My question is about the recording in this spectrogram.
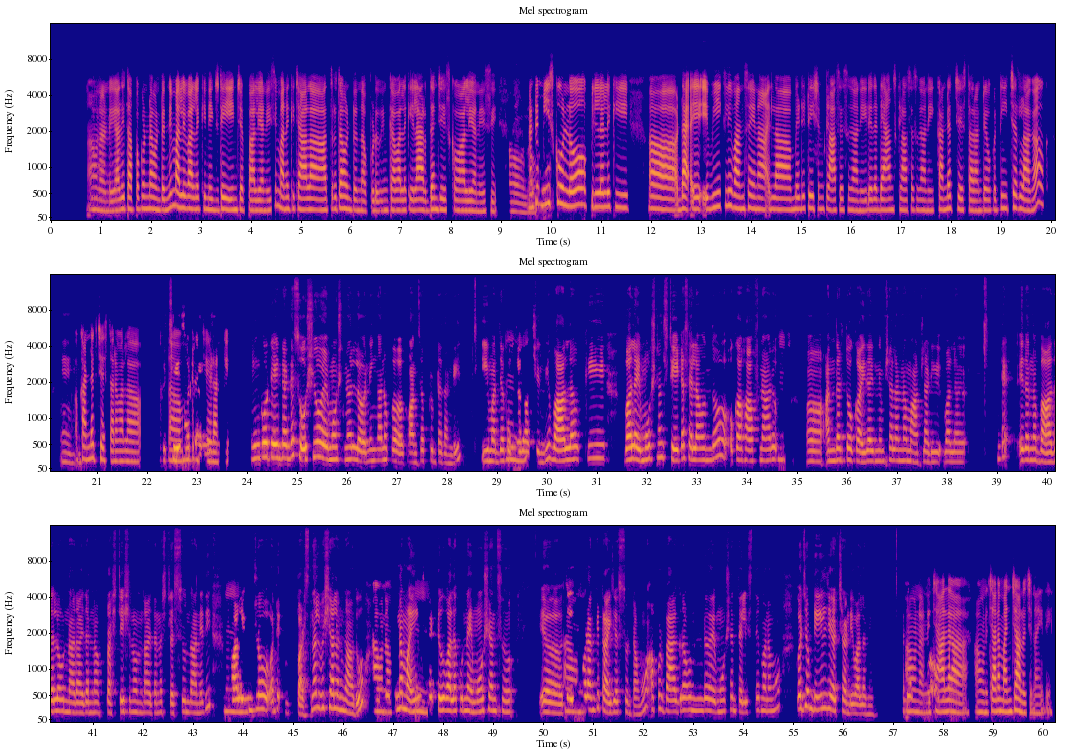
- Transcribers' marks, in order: other background noise; in English: "నెక్స్ట్ డే"; in English: "వీక్లీ"; in English: "మెడిటేషన్ క్లాసెస్"; in English: "డ్యాన్స్ క్లాసెస్"; in English: "కండక్ట్"; in English: "కండక్ట్"; static; in English: "మోటివేట్"; in English: "సోషియో ఎమోషనల్ లెర్నింగ్"; in English: "కాన్సెప్ట్"; in English: "ఎమోషనల్ స్టేటస్"; in English: "హాఫ్ ఎన్ అవర్"; lip smack; in English: "ఫ్రస్టేషన్"; in English: "స్ట్రెస్"; in English: "పర్సనల్"; in English: "మైండ్ సెట్"; in English: "ఎమోషన్స్"; in English: "ట్రై"; in English: "బ్యాక్గ్రౌండ్ ఎమోషన్"; in English: "డీల్"; lip smack; unintelligible speech
- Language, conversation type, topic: Telugu, podcast, ఒక మంచి ఉపాధ్యాయుడిగా మారడానికి ఏ లక్షణాలు అవసరమని మీరు భావిస్తారు?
